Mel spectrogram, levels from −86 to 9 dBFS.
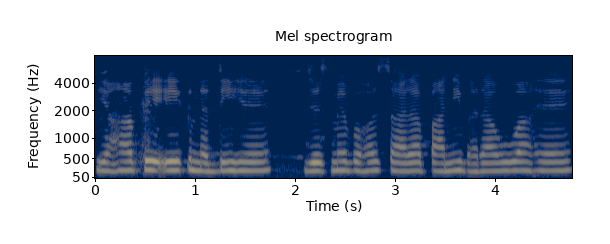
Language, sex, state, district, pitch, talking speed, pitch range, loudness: Hindi, female, Bihar, Saharsa, 210 Hz, 150 wpm, 205-215 Hz, -35 LUFS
